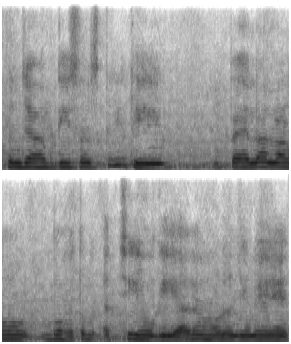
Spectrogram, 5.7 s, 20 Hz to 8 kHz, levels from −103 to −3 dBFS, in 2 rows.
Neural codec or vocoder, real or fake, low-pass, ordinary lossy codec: codec, 16 kHz, 4 kbps, FreqCodec, smaller model; fake; none; none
